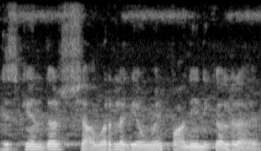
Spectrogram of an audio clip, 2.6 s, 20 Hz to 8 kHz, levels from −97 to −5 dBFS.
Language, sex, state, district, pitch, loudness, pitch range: Hindi, male, Bihar, Gopalganj, 130 Hz, -22 LUFS, 130-135 Hz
